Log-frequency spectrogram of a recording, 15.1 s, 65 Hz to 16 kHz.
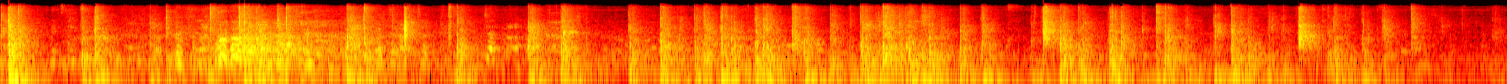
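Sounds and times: hands and feet striking stage floor: 0:00.0 - 0:15.0.

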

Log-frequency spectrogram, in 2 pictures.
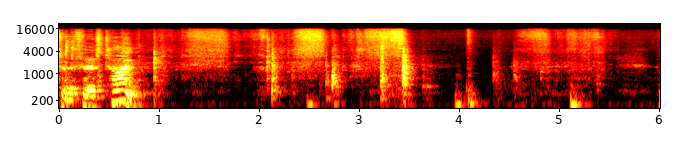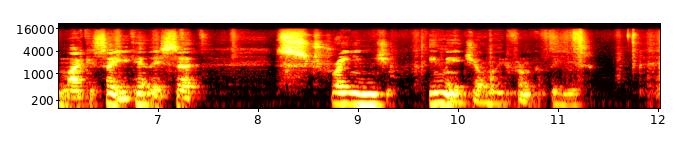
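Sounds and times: cardboard sliding off polystyrene: 0:01.1 - 0:03.6.

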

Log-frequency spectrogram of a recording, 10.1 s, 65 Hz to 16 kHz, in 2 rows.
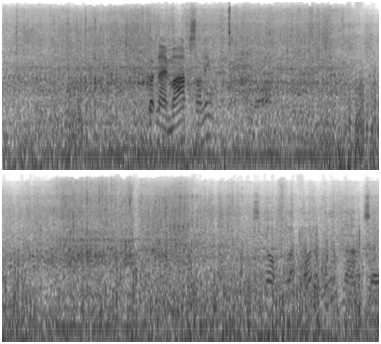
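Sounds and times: outboard motor running: 0:00.0 - 0:10.0
water washing in wake: 0:00.0 - 0:10.0
wind buffeting microphone: 0:00.0 - 0:10.0.

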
